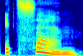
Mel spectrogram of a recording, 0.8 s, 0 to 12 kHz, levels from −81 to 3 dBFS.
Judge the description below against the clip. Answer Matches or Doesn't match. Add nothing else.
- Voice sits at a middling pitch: Matches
